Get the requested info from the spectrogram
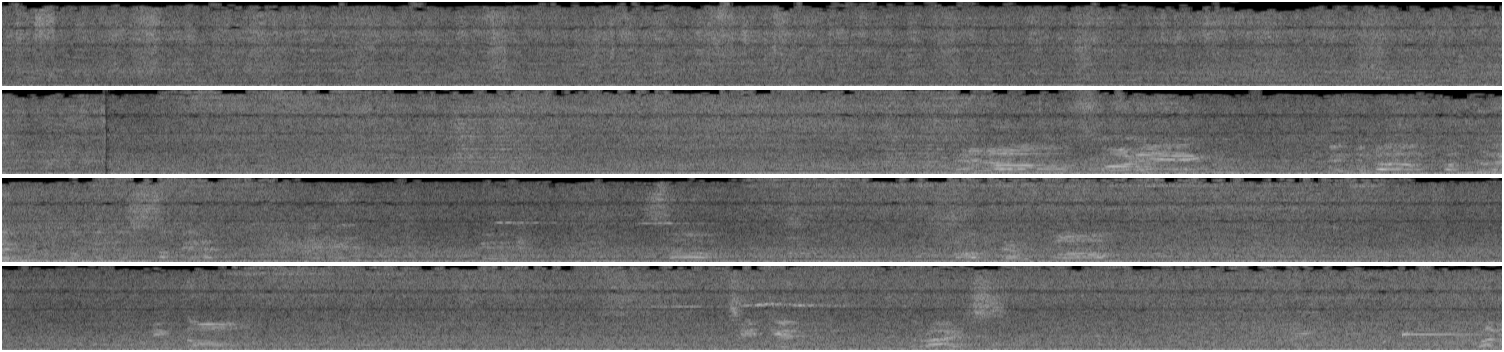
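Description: Steady low rumble of street traffic and vehicle engines, with voices talking at times in the middle and near the end.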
